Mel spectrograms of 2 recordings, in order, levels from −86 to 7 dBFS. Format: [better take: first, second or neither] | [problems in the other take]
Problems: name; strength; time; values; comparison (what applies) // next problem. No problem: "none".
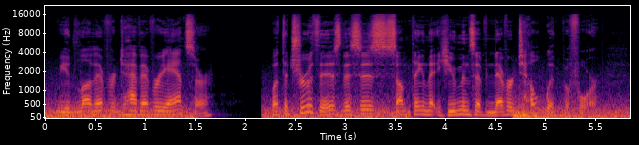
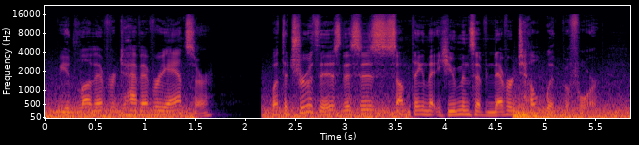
first | wind noise on the microphone; heavy; until 1.5 s, from 2 to 3.5 s and from 4.5 s on; 9 dB below the speech; occasional gusts in the first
